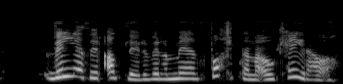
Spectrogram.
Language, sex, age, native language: Icelandic, other, 15, Icelandic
